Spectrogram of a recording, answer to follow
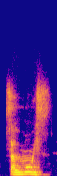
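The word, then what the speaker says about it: ψαλμοί: Y la tenemos abajo en griego que se pronuncia salmois.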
